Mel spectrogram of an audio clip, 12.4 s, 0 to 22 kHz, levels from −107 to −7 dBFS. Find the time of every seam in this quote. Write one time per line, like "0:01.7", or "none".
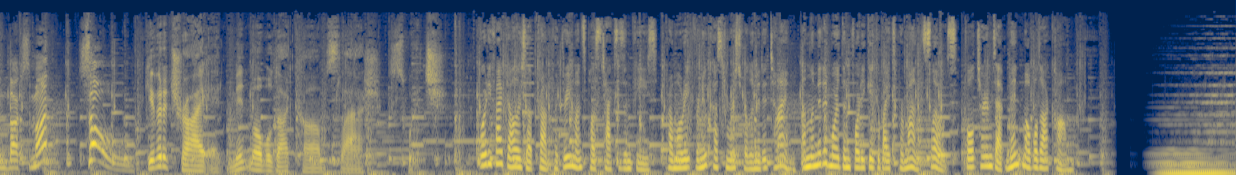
0:11.2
